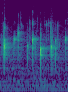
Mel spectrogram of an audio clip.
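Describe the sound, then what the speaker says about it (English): Diced onion batter drops into hot oil, sizzling steadily with a run of sharp crackling pops spaced through the moment, close and fairly quiet, with no one talking. "you scoop up about half full, and you just drop it in the hot oil"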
